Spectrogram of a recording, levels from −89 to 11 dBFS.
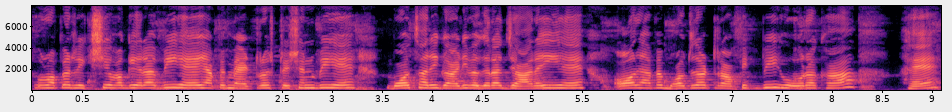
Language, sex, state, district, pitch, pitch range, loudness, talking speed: Hindi, female, Rajasthan, Jaipur, 245 Hz, 235-255 Hz, -14 LUFS, 190 wpm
